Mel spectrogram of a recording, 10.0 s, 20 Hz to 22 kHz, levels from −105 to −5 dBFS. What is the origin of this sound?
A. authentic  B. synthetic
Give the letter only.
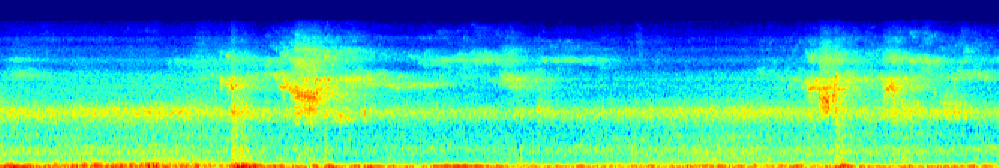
A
